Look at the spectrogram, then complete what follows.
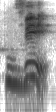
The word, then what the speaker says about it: pouvez: Acabou com Z, mas esse Z aqui não é pronunciado. Ele faz com que o som do E seja aberto. Por isso eu falo pouvez.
